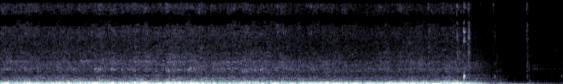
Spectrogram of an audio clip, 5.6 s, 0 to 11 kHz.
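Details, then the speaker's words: 1984 Chevy K10 V8 with mild cam and newly fitted Holley Sniper fuel injection, learning mode: deep, even rumble settling into a smooth idle with no misses; slight lope remains, less than with the carburetor. "so it's running wizard comes on see fires right back up"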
